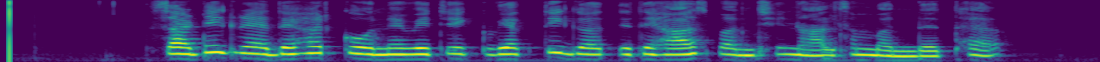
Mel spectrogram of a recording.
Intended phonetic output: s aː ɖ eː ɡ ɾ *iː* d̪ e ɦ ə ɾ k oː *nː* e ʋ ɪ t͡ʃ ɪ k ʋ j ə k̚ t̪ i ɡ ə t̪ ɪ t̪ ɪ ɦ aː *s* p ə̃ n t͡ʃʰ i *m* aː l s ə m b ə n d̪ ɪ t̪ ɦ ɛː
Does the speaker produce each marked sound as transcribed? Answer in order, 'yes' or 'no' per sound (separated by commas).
no, no, yes, no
